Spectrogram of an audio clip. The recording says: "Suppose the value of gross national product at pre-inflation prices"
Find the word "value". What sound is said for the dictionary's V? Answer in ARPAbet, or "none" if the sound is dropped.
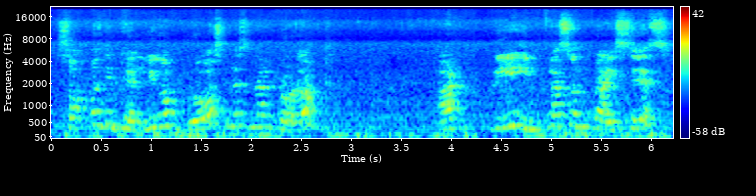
B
